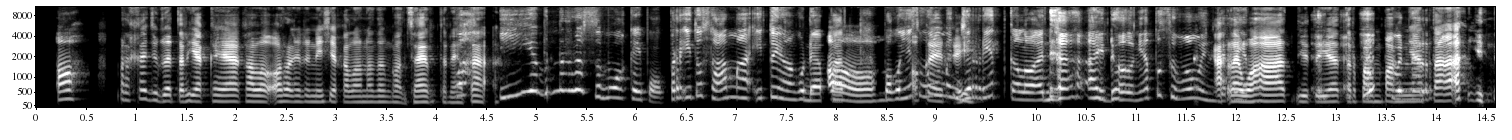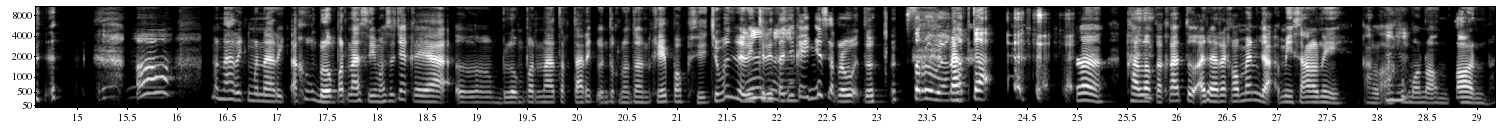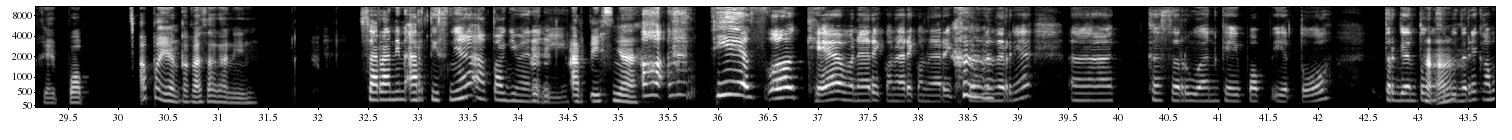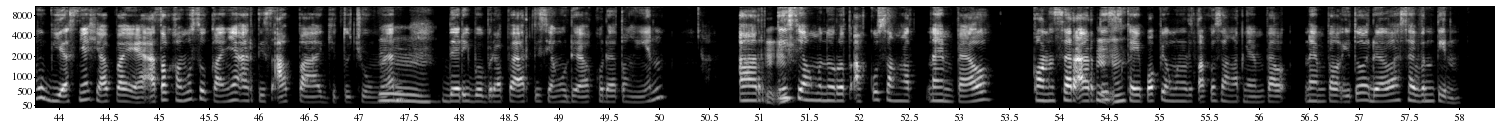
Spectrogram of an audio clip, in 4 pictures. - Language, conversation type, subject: Indonesian, podcast, Pernahkah kamu menonton konser sendirian, dan bagaimana rasanya?
- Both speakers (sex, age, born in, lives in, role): female, 20-24, Indonesia, Indonesia, guest; female, 40-44, Indonesia, Indonesia, host
- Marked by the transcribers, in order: tapping; laughing while speaking: "ada idol-nya tuh semua menjerit. Bener"; in English: "idol-nya"; laugh; laughing while speaking: "gitu"; laugh; other background noise; tongue click; chuckle; laugh; tsk; laugh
